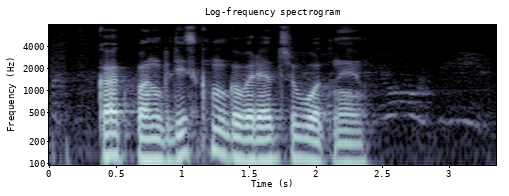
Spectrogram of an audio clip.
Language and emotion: Russian, neutral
